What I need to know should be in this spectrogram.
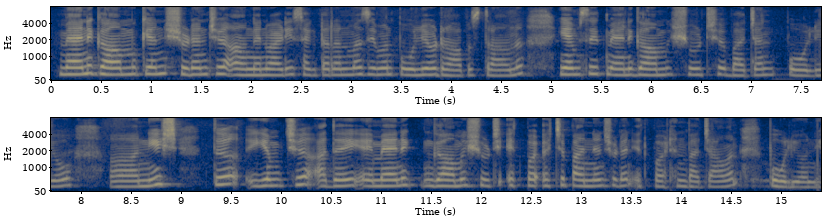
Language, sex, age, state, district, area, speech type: Kashmiri, female, 18-30, Jammu and Kashmir, Shopian, rural, spontaneous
